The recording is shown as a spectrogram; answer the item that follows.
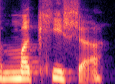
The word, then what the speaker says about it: Makisha: It was Makisha. It is spelled without an R. But for some reason, all over this freaking cosmos, across the multiverse, throughout time and space, people put an R in that name.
